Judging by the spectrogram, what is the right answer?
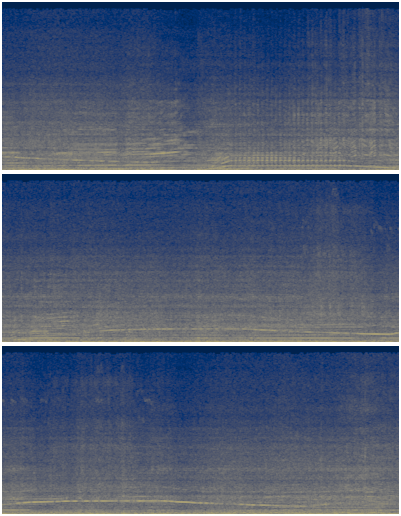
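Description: Police siren wailing in slow cycles, rising, holding high and falling about every five seconds, over the steady rumble of motorcycle engines and wind noise. Early on a second siren line overlaps it.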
